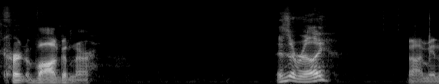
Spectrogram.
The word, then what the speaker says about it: Wagner: It's pronounced Kurt Wagner.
